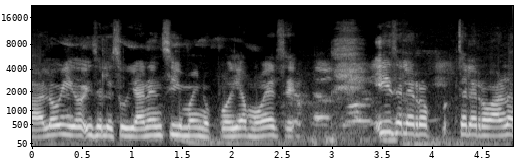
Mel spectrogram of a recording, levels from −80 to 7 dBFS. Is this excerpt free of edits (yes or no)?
yes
